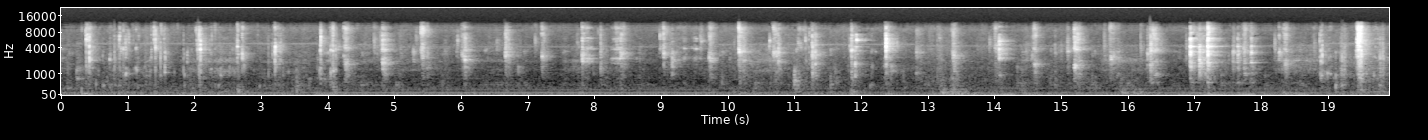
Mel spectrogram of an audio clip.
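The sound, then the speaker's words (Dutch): Loud open-mouthed chewing of food at a family meal table: wet smacking, squishing and clicking mouth noises repeat irregularly and quickly throughout, with no talking. “En één iemand verpest dan de sfeer door lekker zijn gang te gaan door het voedsel in zijn mond lekker te laten zien. En hierbij maakt diegene dan ook nog een geweldig geluid.”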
